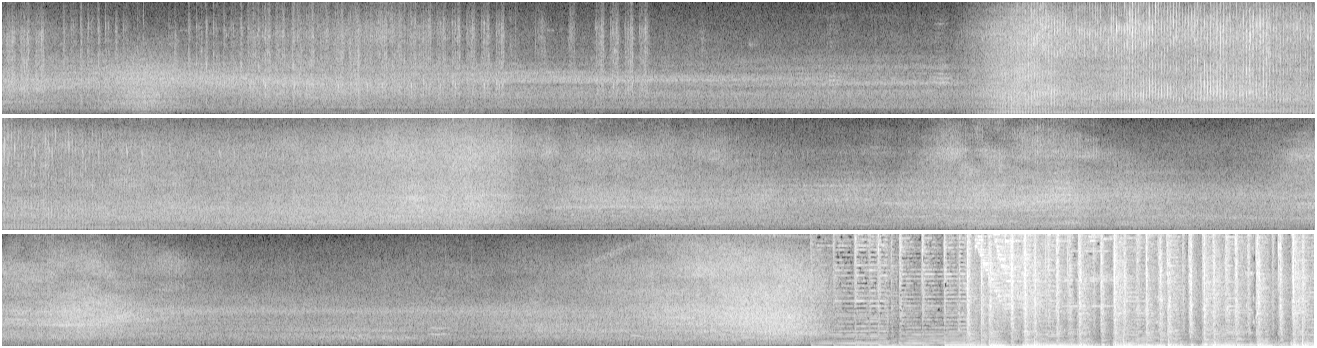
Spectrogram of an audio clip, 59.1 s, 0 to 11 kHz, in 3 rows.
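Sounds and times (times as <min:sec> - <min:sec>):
jet engines roaring: 0:00.0 - 0:12.0
jet engines on approach: 0:00.0 - 0:51.9.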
